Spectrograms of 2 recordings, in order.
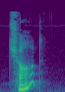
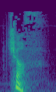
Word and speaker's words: chough: So how will you pronounce C-H-O-U-G-H? Like through? That is to say, chew? Like thought? Chot? Like cough? Chaff? Like though? Cho? Like bow? Chow? Like hiccup? Chop? Like enough? Chuff? Ah, seventh time lucky.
